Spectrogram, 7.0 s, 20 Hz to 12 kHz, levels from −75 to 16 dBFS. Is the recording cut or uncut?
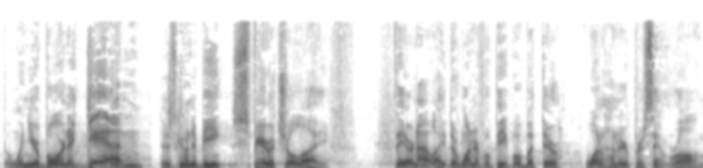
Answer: cut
